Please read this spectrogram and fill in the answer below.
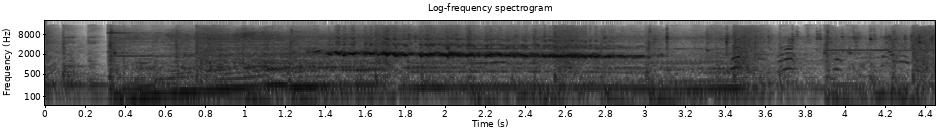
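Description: Open Seven-style sports car pulling away hard: the engine revs climb, then the tyres squeal in a long wheelspin that fades out near the end.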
